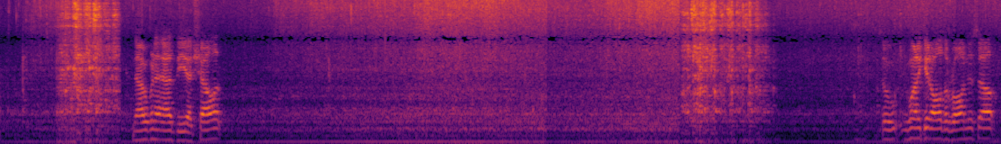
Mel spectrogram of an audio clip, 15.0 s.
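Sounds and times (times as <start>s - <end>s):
shallot and garlic sizzling in oil: 0.0s - 15.0s
wooden spoon scraping a pan: 0.8s - 1.9s, 10.2s - 11.7s.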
